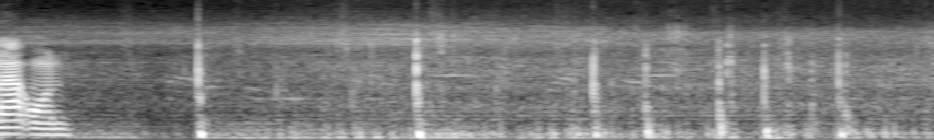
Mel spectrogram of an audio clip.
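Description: A basketball bounces on hard pavement outdoors.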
